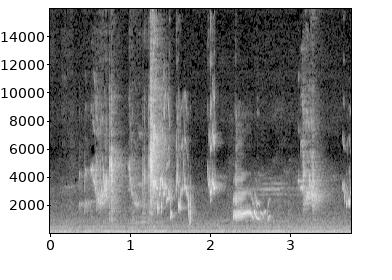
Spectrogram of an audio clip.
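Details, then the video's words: Happy tame budgie chattering: dense bright chirps, squeaks and a short wavering whistle in lively succession, with low background hum. "Happy budgie chirping sounds"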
